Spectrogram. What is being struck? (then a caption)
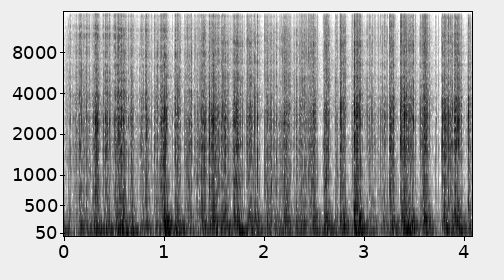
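Thin paper sheet. A single thin sheet of white letter/A4 printer paper is held in both hands by the fingertips and flexed, bent and shaken in front of the microphone. It makes a steady, bright rustling full of quick crackles and soft flapping, with a low papery flutter beneath and no lingering ring.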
